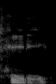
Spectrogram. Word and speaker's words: Tatey: Yeah, so just to say, his last name is pronounced Tatey, Matt Tatey. Oh, Tatey.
